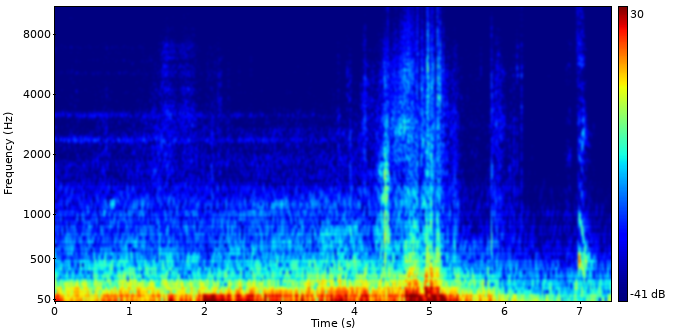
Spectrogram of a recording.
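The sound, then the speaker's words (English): A car drives off the road and crashes through a fence. A heavy engine rumble builds to a loud, harsh burst of noise midway, then fades, and a brief sharp sound follows near the end. “They just drove right through the fence, off the road. That noise, that crash. They've hit something.”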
